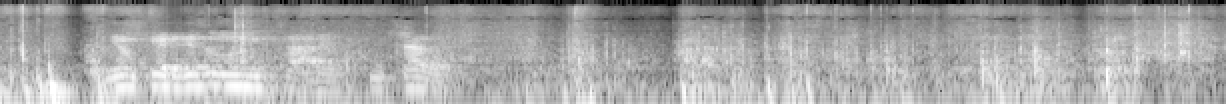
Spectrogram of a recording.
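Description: A cardboard box rustles and knocks close by.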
